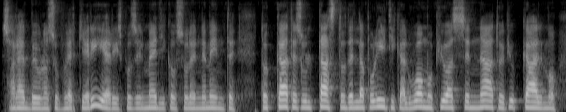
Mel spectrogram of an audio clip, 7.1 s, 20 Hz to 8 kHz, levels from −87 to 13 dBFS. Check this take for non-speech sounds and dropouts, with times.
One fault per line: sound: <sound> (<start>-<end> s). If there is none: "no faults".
no faults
